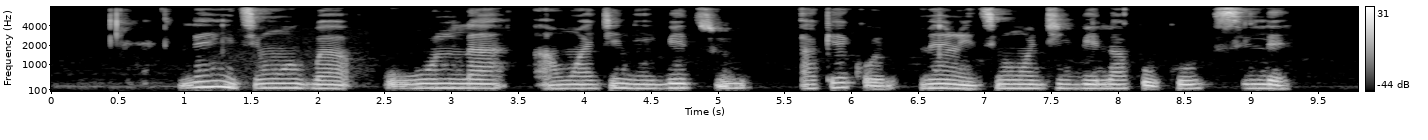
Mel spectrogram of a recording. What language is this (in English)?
Yoruba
